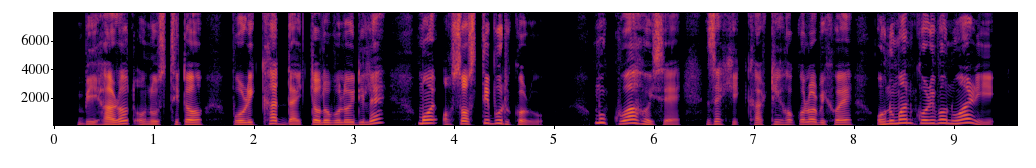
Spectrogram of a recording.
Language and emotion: Assamese, fearful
